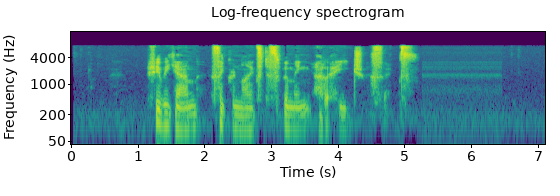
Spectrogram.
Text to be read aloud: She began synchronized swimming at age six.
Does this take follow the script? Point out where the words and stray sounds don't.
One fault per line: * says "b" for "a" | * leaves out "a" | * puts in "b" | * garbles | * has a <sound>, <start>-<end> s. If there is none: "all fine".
all fine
